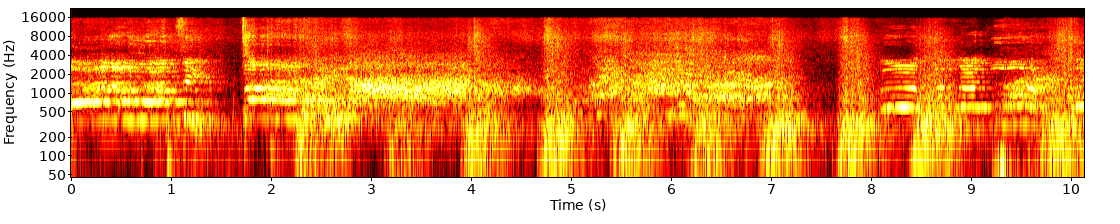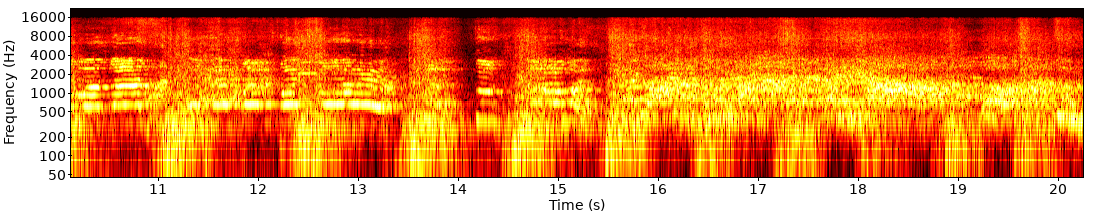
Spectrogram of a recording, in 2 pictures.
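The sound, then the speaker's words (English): A large group of voices chants a fierce, rhythmic haka war cry in unison as a tribute to a beloved teacher who was leaving, punctuated by heavy stomps and slaps, with drawn-out shouted calls rising over the pounding beat, loud throughout. “WAR CRY CHALLENGE : INTERNATIONAL EDITION”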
